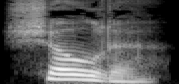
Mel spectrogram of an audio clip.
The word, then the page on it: shoulder: British English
